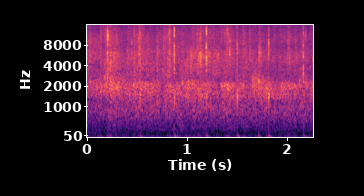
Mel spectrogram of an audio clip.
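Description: Steady, dense applause from an audience, a continuous crackle of many hands clapping at an even loudness with no voices standing out, lasting a couple of seconds.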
